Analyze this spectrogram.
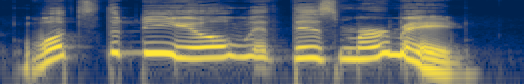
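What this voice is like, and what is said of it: Imitates another person's voice, poorly. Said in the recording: “sounds like a Seinfeld joke ... That was a terrible impression.”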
